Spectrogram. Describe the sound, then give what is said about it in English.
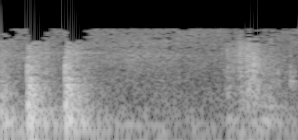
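Two quick, solid knocks on the wooden door of a place with rooms to rent, followed a moment later by a pair of softer knocks, with no voices. “Oh, come on. Come on, somebody. Answer the door.”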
